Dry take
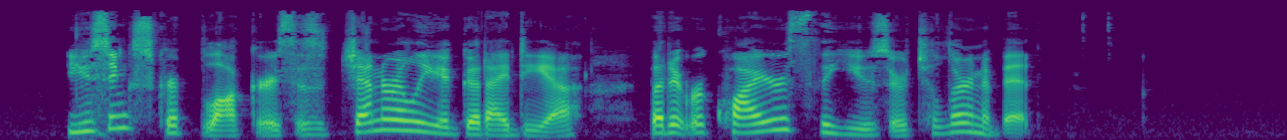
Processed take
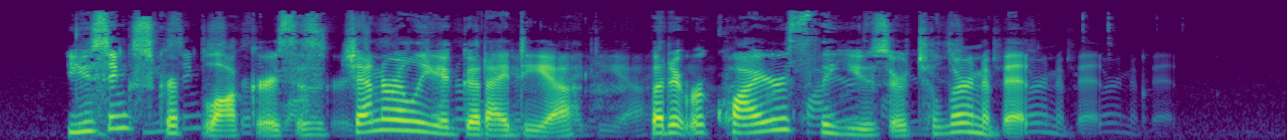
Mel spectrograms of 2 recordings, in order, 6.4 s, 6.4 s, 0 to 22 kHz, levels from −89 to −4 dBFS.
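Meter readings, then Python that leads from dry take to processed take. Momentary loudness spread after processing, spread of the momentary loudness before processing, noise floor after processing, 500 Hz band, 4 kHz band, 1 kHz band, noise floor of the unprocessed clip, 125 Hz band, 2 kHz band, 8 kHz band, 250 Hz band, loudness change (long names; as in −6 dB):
7 LU, 7 LU, −71 dBFS, +6.0 dB, +6.0 dB, +6.0 dB, −77 dBFS, +6.0 dB, +6.0 dB, +6.0 dB, +6.0 dB, +6.0 dB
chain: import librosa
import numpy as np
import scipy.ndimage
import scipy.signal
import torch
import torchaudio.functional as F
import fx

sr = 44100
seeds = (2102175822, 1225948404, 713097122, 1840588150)

y = fx.echo_feedback(x, sr, ms=370, feedback_pct=18, wet_db=-22.5)
y = y * librosa.db_to_amplitude(6.0)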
